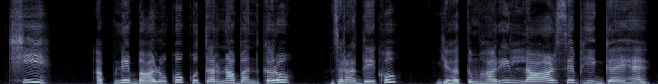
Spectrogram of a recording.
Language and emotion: Hindi, disgusted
